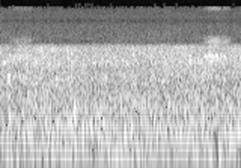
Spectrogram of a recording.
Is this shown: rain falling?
yes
